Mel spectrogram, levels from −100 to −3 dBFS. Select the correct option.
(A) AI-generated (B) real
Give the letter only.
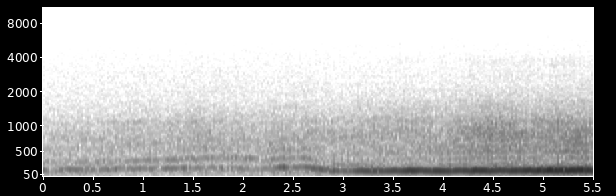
A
